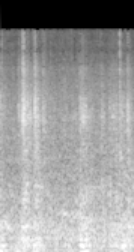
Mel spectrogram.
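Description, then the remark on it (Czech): White-tailed eagles give a series of short, high whistling calls, several in quick succession, over a steady hiss of rain-like background noise, at the Rožmberk fishpond in the Czech Republic. “Slyšíte, co to píská? To jsou orlové mořský.”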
